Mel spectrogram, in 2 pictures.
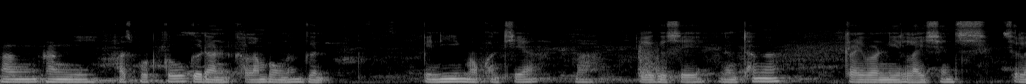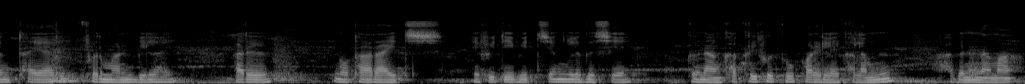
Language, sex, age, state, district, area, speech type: Bodo, male, 18-30, Assam, Kokrajhar, rural, read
